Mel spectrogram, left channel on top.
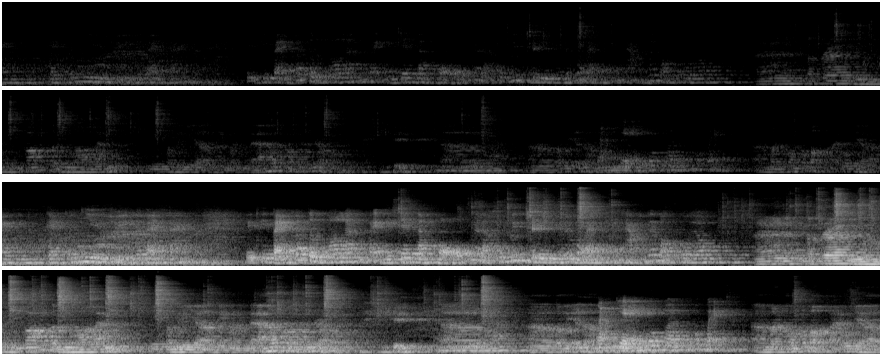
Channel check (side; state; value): left; quieter; 26.5 dB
